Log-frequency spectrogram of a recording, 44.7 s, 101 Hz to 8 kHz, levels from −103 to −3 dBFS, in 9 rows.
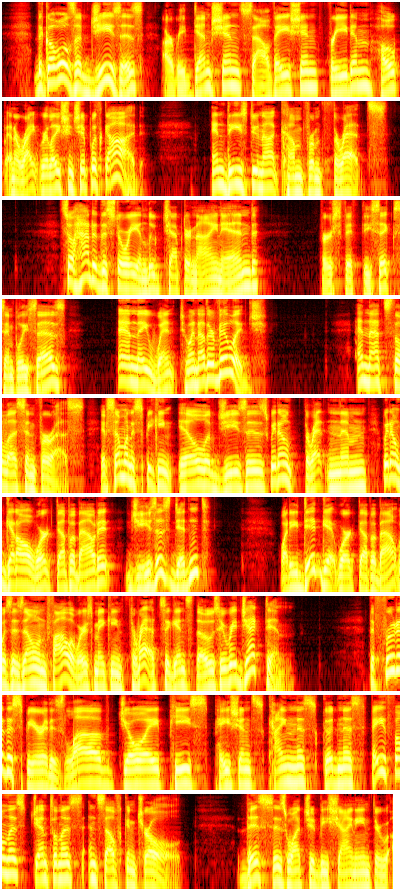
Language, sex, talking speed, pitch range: English, male, 150 wpm, 115-160 Hz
